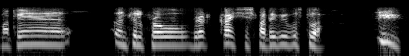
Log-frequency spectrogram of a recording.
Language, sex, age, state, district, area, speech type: Bodo, male, 30-45, Assam, Udalguri, rural, conversation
